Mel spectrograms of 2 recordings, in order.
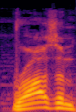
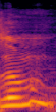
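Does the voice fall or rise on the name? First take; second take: fall; rise. First: The name is said flat, as a statement. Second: The name rises like a question.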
